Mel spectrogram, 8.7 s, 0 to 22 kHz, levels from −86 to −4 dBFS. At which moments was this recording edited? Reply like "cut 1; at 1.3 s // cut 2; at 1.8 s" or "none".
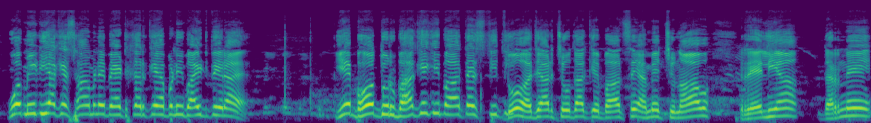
cut 1; at 4.9 s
